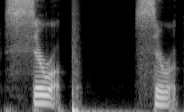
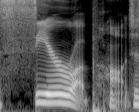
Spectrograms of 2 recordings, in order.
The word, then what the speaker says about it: syrup: 好，再来呢，呃，要讲到我最喜欢的一个东西，但是最近比较少吃，因为要减肥了哈，是 syrup，syrup。好，那有些人呢会把它念成 syrup，哈，就是把那个 e e r 啊，就是念起来像 s e e r。 U P 这样 syrup 就是把那个 Y 拉长了。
